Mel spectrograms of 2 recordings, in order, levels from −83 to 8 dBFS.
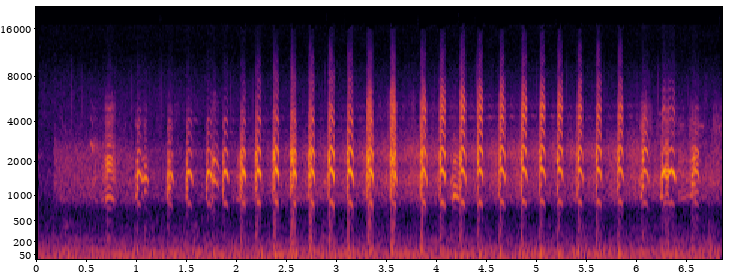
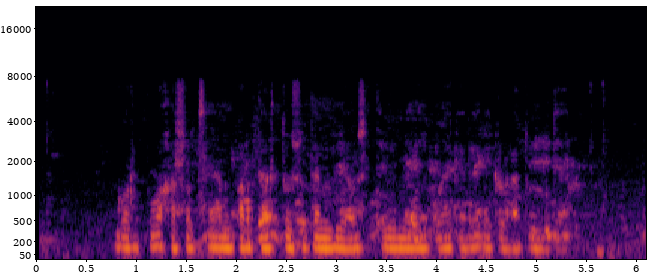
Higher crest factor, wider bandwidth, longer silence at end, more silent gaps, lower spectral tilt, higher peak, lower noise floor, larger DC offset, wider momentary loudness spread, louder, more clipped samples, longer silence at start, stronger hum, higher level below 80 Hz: about the same, 16 dB vs 16 dB; first, 17 kHz vs 7.6 kHz; about the same, 0 s vs 0 s; neither; second, 0.5 dB/octave vs -8.5 dB/octave; first, -2 dBFS vs -12 dBFS; second, -37 dBFS vs -59 dBFS; first, 0.6% vs under 0.1%; second, 9 LU vs 12 LU; first, -15 LUFS vs -29 LUFS; neither; first, 0.2 s vs 0.05 s; neither; first, -40 dBFS vs -52 dBFS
